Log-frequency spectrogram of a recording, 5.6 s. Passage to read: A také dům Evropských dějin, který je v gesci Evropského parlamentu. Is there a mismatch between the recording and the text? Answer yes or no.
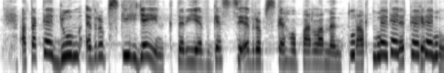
yes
